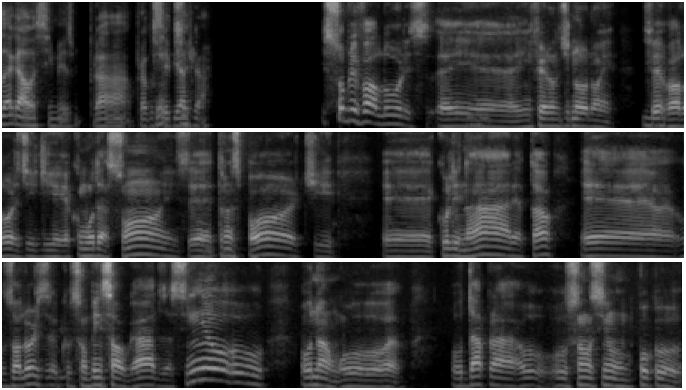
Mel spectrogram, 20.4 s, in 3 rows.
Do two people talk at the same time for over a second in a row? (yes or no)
no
